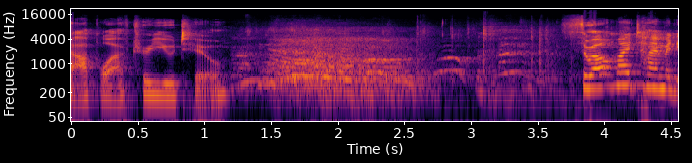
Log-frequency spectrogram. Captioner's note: cheers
